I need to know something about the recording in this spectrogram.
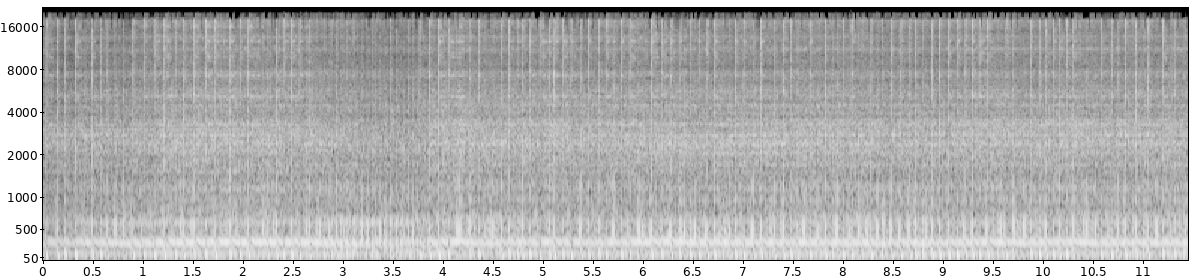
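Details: Brand-new Neotec NS892 chainsaw (Stihl MS660 clone), first start out of the box after half choke: steady high drone with slightly uneven burbling edge rather than clean scream; two-stroke carb set on the rich side, acceptable for new equipment.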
